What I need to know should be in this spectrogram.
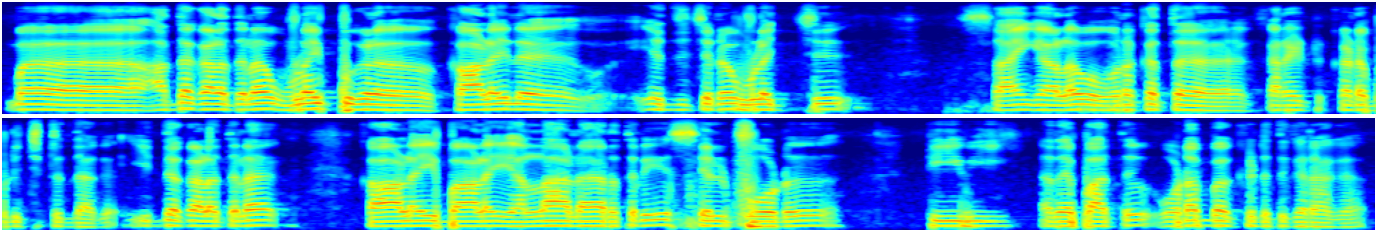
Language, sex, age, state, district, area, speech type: Tamil, male, 45-60, Tamil Nadu, Erode, rural, spontaneous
